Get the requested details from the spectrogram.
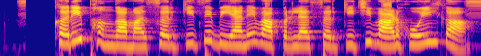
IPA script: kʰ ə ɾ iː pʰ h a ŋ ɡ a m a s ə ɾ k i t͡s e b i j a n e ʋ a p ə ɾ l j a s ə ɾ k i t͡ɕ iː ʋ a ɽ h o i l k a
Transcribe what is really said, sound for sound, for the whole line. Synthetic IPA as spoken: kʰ ə ɾ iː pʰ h ə ŋ ɡ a m a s ə ɾ k i t͡s e b i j a n e ʋ a p ə ɾ l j a s ə ɾ k i t͡ɕ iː ʋ a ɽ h o i l k a

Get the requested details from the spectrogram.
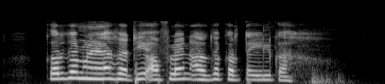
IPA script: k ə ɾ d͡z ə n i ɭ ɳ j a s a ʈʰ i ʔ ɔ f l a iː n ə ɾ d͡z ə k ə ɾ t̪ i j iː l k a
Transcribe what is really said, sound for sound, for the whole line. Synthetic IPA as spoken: k ə ɾ d͡z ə m i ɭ ɳ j a s a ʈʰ iː ʔ ɔ f l a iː n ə ɾ d͡z ə k ə ɾ t̪ a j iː l k a

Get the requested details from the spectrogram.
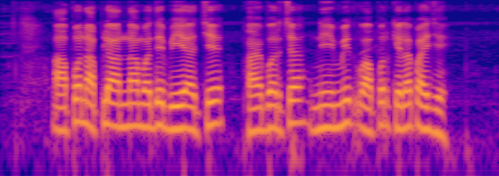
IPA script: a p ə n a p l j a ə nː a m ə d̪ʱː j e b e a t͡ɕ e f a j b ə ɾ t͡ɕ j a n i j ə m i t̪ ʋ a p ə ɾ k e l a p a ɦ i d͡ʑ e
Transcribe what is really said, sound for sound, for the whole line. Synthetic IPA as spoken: a p ə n a p l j a ə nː a m ə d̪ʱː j e b i a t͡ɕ e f a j b ə ɾ t͡ɕ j a n i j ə m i t̪ ʋ a p ə ɾ k e l a p a ɦ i d͡ʑ e

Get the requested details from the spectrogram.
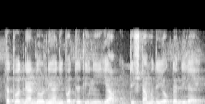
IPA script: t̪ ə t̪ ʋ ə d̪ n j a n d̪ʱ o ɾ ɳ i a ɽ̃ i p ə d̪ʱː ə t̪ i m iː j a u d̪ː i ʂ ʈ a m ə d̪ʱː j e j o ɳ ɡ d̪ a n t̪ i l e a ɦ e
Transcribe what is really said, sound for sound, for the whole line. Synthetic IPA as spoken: t̪ ə t̪ ʋ ə d̪ n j a n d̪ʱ o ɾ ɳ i a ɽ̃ i p ə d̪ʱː ə t̪ i n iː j a u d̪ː i ʂ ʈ a m ə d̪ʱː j e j o ɡ d̪ a n d̪ i l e a ɦ e

